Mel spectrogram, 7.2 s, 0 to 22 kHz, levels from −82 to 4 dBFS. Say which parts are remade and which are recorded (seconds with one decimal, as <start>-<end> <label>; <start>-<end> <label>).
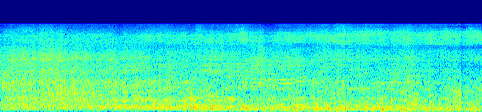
0.0-0.5 remade; 0.5-2.4 recorded; 2.4-6.7 remade; 6.7-7.2 recorded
